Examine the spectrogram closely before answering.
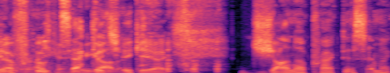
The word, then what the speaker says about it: jhana: Jhana practice? Am I pronouncing that correctly?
